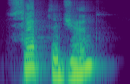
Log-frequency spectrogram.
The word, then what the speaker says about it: Septuagint: And of course, the Septuagint, I believe that's how it's pronounced. I believe the accent is over the first E, Septuagint, was written in 300 to 200 BC by 70 to 72 Jewish scholars.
